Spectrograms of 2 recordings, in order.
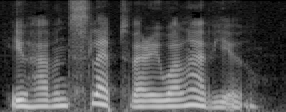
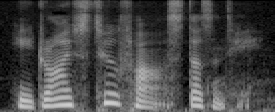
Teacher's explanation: the second usage of a question tag is to reinforce a statement you have made and get agreement from your listener. In this case, you need to use a falling intonation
